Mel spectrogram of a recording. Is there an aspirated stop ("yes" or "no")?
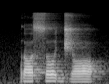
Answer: no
